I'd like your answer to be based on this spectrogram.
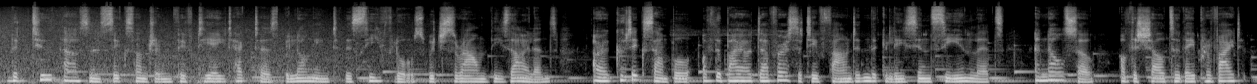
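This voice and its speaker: Over music in the background, a woman speaks in a very deep, low voice. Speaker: voice actor. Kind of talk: documentary narration. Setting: studio.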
